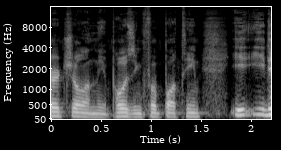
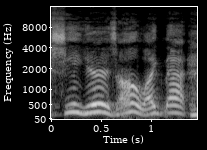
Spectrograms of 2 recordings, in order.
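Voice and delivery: Scottish fan cheering; 9 semitones higher, slower than usual. Retold or imitated. Mimicking underdog-loving Scots.

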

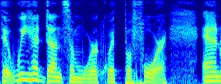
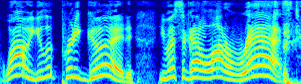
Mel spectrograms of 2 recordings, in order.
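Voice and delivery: teasing sarcastic; 6 semitones higher than usual. Retold or imitated. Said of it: "John's like".

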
